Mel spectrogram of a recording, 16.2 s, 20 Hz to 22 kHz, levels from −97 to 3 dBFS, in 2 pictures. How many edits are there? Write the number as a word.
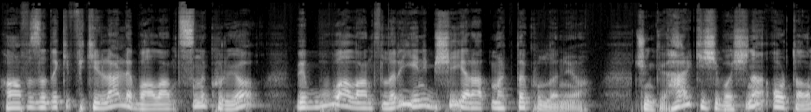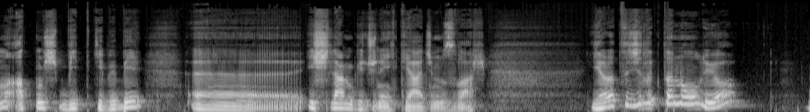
one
